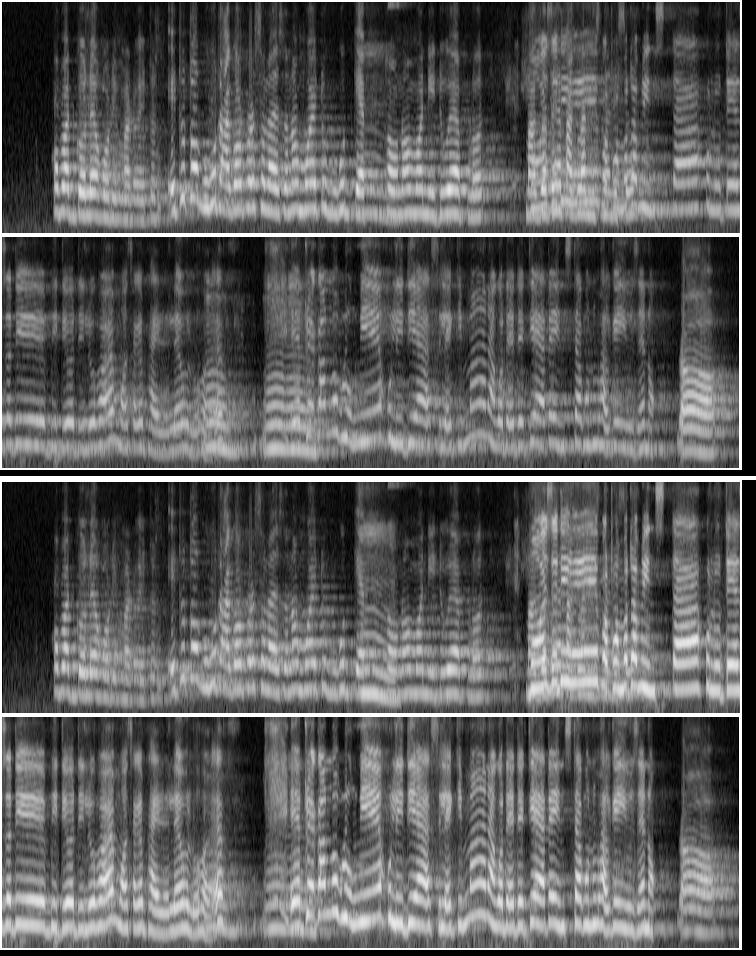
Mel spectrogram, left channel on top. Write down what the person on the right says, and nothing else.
উম
মই যদি
সেই
প্ৰথম
প্ৰথম ইনষ্টা খুলোতে যদি ভিডিঅ' দিলো হয়, মই চাগে ভাইৰেলে হলো হয়।
এইটো একাউণ্ট মোক ৰুমিয়ে খুলি দিয়া আছে। ছিলে কিমান আগতে তেতিয়া এটা ই কোনো ভালকে ইউজ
